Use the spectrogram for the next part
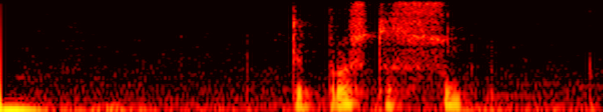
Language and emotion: Russian, neutral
